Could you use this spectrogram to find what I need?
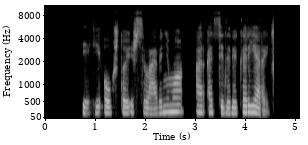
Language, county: Lithuanian, Klaipėda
